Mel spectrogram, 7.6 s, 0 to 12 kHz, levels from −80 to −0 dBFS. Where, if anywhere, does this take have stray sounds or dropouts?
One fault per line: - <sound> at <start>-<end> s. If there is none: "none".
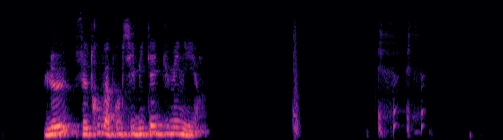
- cough at 4.4-4.5 s
- laugh at 5.5-6.4 s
